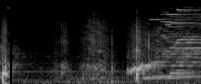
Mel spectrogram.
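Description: A short, sharp cartoon plop sound effect at the start. About a second and a half in, a brief pitched musical tone dips slightly and then holds steady.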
